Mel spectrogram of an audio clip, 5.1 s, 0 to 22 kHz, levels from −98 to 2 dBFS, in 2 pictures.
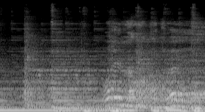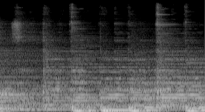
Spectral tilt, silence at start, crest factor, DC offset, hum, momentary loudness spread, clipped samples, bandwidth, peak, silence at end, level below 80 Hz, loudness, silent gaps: -8 dB/octave; 0 s; 16 dB; under 0.1%; none; 9 LU; under 0.1%; 13.5 kHz; -10 dBFS; 0 s; -30 dBFS; -28 LUFS; none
